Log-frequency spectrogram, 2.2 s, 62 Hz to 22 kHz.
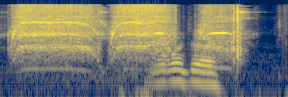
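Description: DeWalt cordless drill with an 8 mm bit boring a shallow tap hole into a maple trunk for sap. The motor runs twice, each time winding up quickly to a steady whine. The first run lasts almost a second, the second about half a second.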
